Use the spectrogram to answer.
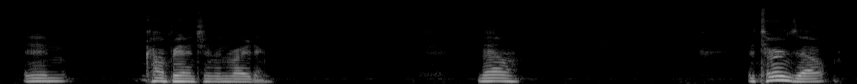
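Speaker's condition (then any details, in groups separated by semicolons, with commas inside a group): Cerebral palsy, spastic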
